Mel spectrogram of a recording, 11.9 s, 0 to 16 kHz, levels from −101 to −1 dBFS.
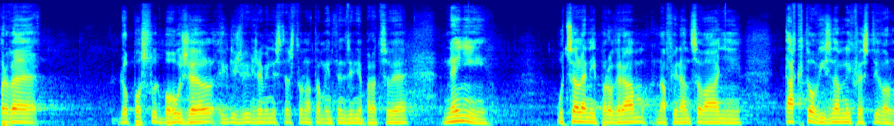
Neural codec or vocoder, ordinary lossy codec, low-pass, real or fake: codec, 44.1 kHz, 7.8 kbps, Pupu-Codec; AAC, 96 kbps; 14.4 kHz; fake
